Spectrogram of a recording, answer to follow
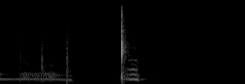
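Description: A woman sings a held note with a few light clicks over it. Then, just past a second in, comes one sharp, loud snap, followed by a brief hum.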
